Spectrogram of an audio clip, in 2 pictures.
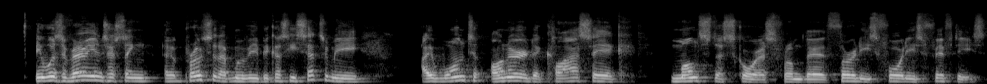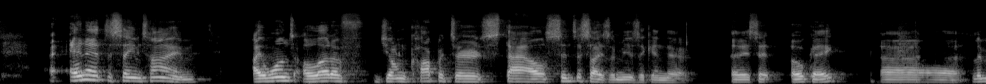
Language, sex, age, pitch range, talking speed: English, male, 50-69, 125-150 Hz, 150 wpm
